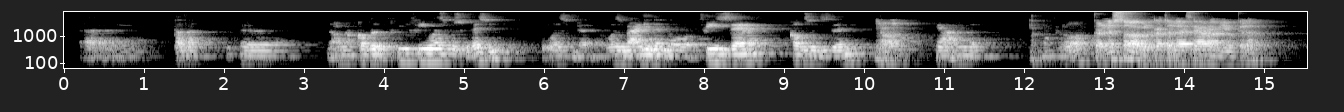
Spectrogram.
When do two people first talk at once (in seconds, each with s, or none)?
none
